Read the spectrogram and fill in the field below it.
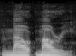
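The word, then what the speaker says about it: Māori: we think about this is that how you pronounce that i do not know probably not most likely not it's it's maori okay maori okay thank you for correcting me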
